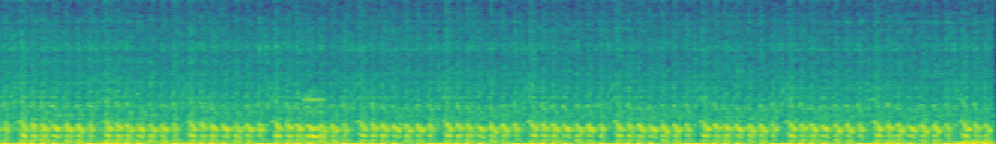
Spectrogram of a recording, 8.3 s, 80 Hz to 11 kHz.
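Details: Non-running 2006 Ford F350 6.0 Powerstroke diesel 4x4. Steady rhythmic cranking, a bit over one beat a second, with no catch: crank, no start. No oil reaching the top during the check; the front-mounted oil pump is suspected, not confirmed.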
